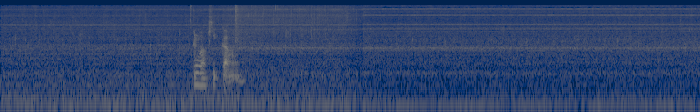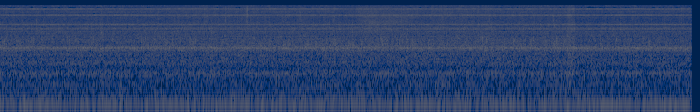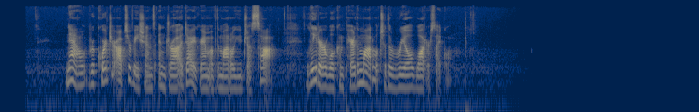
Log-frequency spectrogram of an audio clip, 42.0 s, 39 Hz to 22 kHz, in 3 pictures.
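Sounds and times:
boiling water hiss: 0.0s - 27.8s, 29.7s - 37.0s.

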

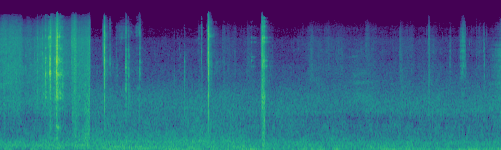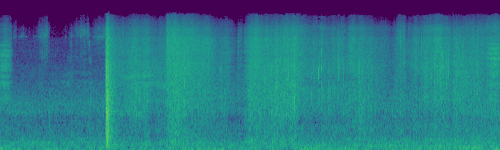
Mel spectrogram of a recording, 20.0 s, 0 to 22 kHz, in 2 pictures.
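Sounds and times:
rustles: 0.0s - 1.8s, 9.0s - 20.0s.

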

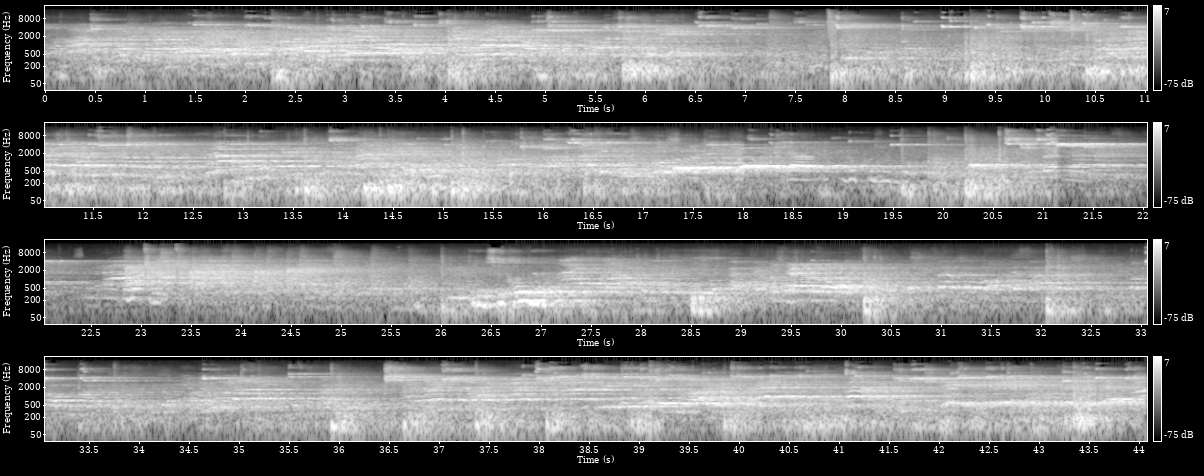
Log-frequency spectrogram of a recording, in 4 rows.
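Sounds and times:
voices in a hall: 0.0s - 44.0s
basketball bouncing on hardwood court: 9.2s - 9.6s, 13.5s - 15.6s, 35.9s - 36.8s, 37.4s - 39.2s, 43.2s - 43.7s.

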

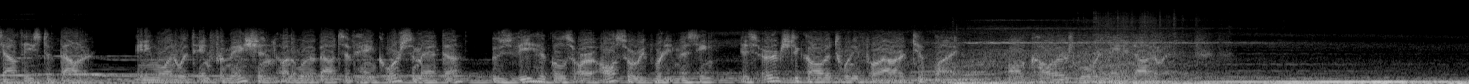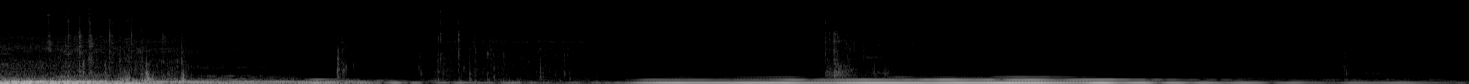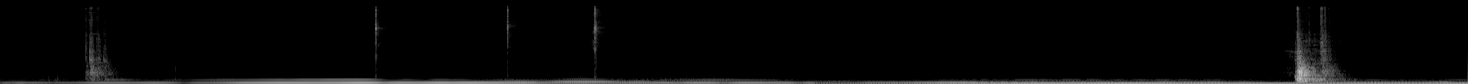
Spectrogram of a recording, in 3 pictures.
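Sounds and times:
car engine rumbling: 0.0s - 19.9s
music: 0.0s - 20.0s, 20.8s - 44.0s
low drone with held tones: 0.0s - 44.0s.

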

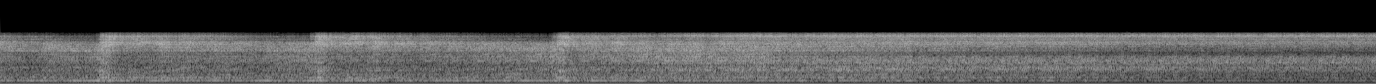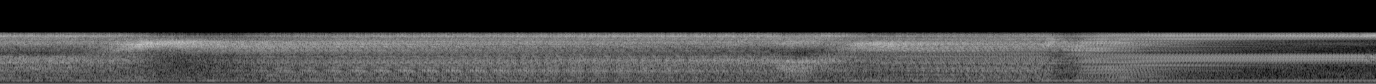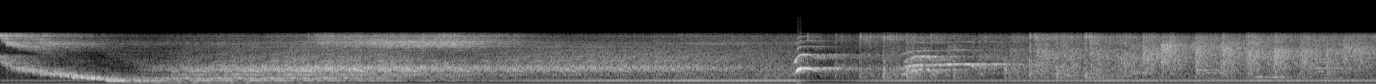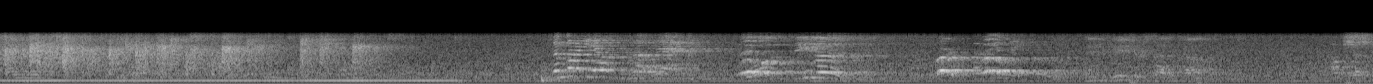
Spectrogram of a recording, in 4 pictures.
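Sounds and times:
distorted electronic noise music: 0.0s - 50.4s
steady low hum: 0.0s - 55.0s
tone sweeping down: 6.4s - 37.8s.

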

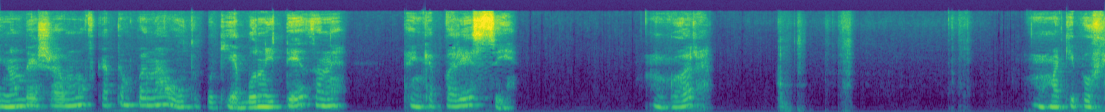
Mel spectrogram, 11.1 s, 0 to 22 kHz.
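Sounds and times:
fabric rustling: 7.8s - 10.0s.

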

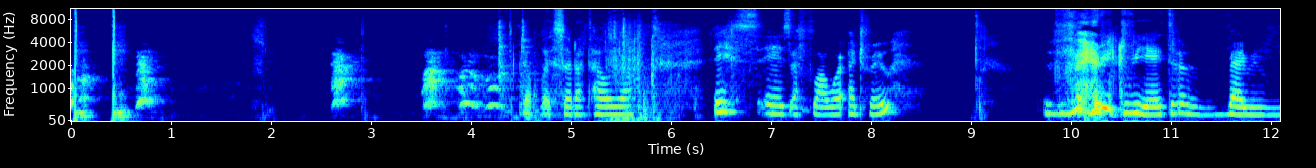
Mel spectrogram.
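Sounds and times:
dog barking: 0.0s - 1.0s, 2.6s - 4.4s.

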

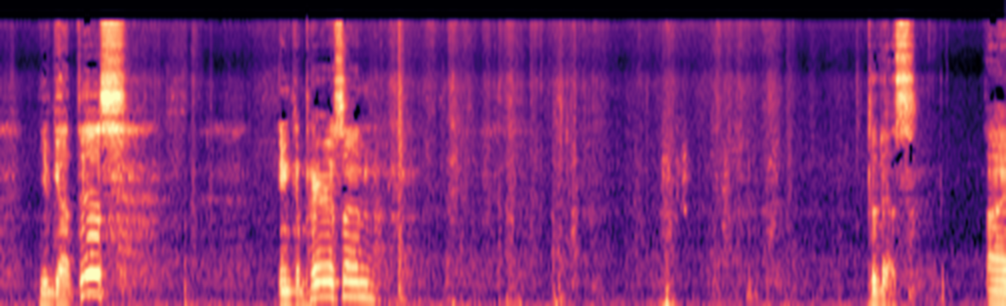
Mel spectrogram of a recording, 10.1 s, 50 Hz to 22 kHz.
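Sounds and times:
fabric rustling: 3.8s - 8.6s.

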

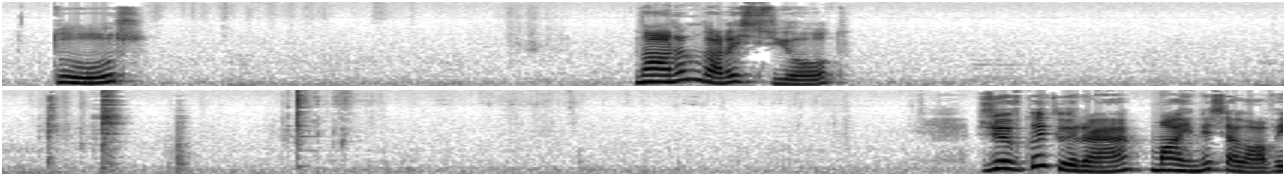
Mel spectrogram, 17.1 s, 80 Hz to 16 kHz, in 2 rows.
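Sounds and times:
soft stirring of salad: 0.8s - 4.0s, 8.5s - 14.6s.

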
